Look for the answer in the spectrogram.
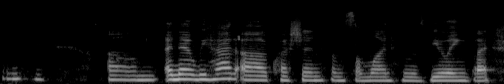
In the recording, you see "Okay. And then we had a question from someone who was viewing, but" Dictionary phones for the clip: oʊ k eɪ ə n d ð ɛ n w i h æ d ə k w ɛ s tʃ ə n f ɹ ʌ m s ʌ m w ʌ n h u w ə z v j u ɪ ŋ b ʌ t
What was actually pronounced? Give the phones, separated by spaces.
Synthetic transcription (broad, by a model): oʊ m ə n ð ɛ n w i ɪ d ə k w ɛ s tʃ ə n f ɹ ʌ m s ʌ m w ʌ n h u w ə z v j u ɪ ŋ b ʌ t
